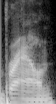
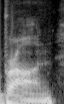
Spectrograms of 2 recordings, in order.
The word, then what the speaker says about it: Braun: playing that role in Christian Brown even though they pronounce his name Braun uh I really like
